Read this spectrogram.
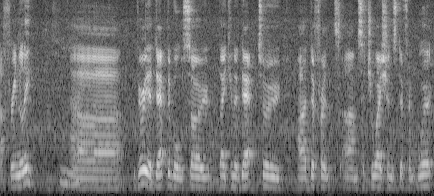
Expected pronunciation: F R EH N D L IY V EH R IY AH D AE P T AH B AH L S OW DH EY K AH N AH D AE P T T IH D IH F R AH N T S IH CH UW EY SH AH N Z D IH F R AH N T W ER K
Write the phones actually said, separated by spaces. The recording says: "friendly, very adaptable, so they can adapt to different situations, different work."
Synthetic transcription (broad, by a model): F R EH N D L IY V EH R IY AH D AE P T AH B AH L S OW DH EY K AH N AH D AE P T T IH D IH F R AH N T S IH CH UW EY SH AH N Z D IH F R AH N T W ER K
